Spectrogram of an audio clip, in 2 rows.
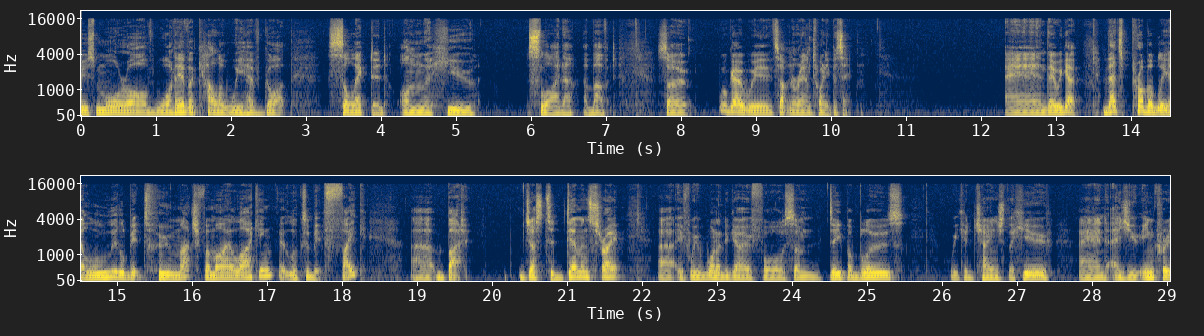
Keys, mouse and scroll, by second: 8.1 click, 23.0 click, 28.4 click.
